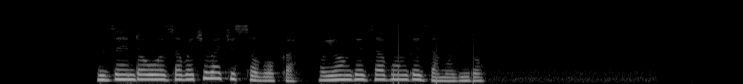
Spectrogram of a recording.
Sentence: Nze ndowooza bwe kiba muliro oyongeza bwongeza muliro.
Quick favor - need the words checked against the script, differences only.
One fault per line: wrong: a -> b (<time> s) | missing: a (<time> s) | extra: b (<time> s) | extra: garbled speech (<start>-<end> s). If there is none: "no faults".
wrong: muliro -> kisoboka (2.3 s)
